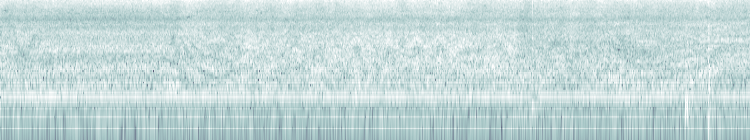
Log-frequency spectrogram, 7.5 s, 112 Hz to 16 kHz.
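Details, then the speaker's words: Hoover Encore U4595 vacuum during a partial refurb, short test burst: a smooth, even, high-pitched motor whine with no rattle or grind. It sounds good, though the bottom motor bearing hasn't been checked yet. "Oh, I think that works. That sounds really good."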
